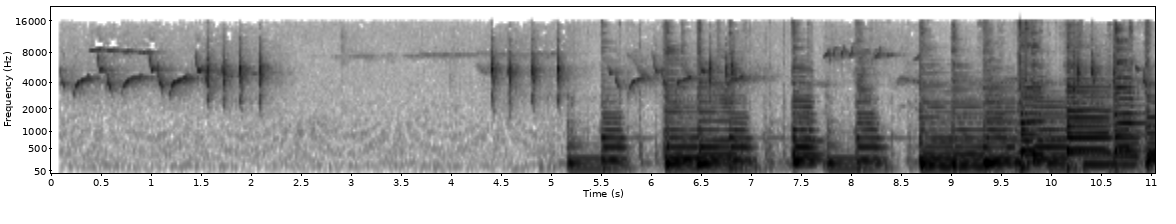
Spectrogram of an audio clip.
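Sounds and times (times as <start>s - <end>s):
small birds chirping: 0.1s - 11.0s
acoustic guitar music: 5.1s - 11.0s.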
